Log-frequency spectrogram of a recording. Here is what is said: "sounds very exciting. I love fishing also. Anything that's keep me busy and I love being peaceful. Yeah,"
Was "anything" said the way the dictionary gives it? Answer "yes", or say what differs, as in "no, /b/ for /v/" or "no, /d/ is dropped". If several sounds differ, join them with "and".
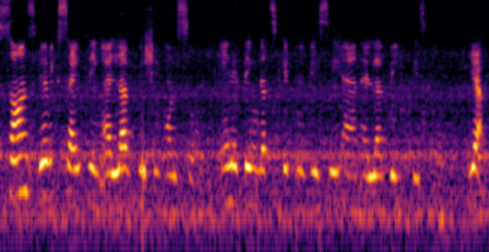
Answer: no, /t/ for /θ/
